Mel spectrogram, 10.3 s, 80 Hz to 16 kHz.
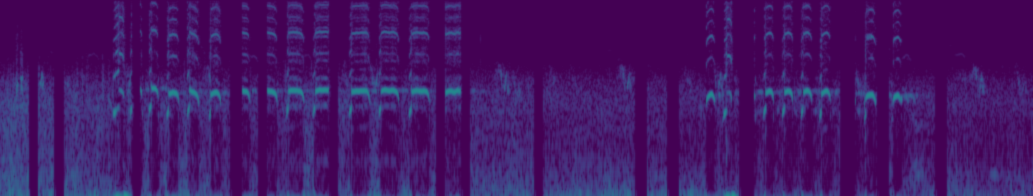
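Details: Nest camera recording of an Osprey on 3 July 2016 as a fifth fish arrives: rapid runs of high, piping chirps, several per second, in two long bursts separated by near silence and faint background rustle.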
